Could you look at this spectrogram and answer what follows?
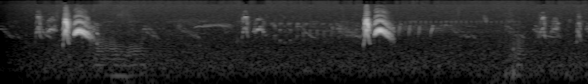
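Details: Cassin's kingbird in July at the grassland–ponderosa pine edge, Rosebud County, Montana, USA, calling from a pine on a hill in the morning: two loud, harsh, burry emphatic calls about three seconds apart, with softer chattering notes between.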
